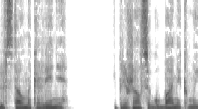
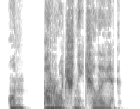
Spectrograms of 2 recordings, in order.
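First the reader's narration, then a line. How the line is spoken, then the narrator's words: Whispered. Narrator (Russian): прошептал Эйдль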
